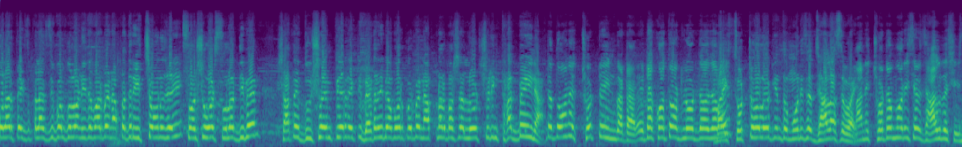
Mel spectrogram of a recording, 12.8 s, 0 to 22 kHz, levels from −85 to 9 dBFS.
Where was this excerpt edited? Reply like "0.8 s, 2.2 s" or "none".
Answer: 2.5 s, 7.3 s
